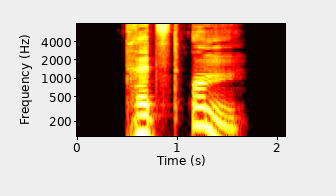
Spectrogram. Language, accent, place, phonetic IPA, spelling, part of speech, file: German, Germany, Berlin, [ˌtʁɪt͡st ˈʊm], trittst um, verb, De-trittst um.ogg
- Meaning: second-person singular present of umtreten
